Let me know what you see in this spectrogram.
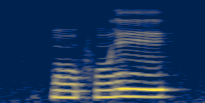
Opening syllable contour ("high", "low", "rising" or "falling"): low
